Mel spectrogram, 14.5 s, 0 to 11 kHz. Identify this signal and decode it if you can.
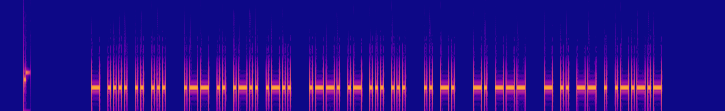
Morse code, heard as a keyed tone, about 22 wpm, 700 Hz. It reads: THIS WILL PASS IN NO TIME.
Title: Sentences from Top 400 Words 22wpm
